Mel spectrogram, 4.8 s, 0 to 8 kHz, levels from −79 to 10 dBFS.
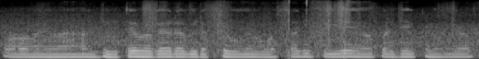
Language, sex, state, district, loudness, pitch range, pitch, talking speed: Hindi, male, Uttar Pradesh, Budaun, -22 LUFS, 135-140 Hz, 135 Hz, 225 wpm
